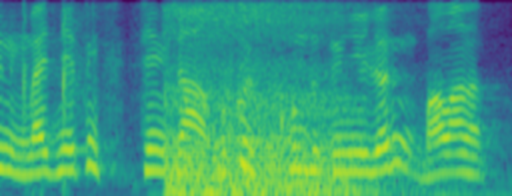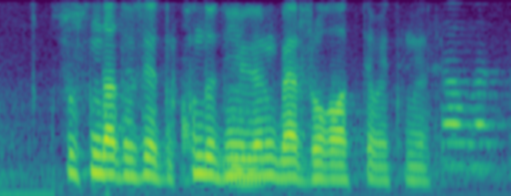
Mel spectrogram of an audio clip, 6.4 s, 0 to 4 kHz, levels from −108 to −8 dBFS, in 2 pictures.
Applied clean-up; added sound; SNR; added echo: none; Boom; 1 dB; none.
